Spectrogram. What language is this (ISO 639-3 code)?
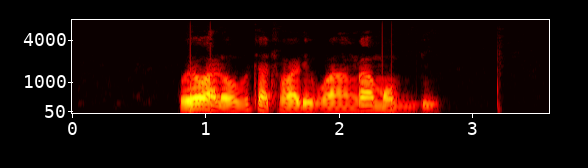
lug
